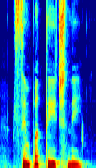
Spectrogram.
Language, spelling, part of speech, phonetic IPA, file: Ukrainian, симпатичний, adjective, [sempɐˈtɪt͡ʃnei̯], Uk-симпатичний.ogg
- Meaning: 1. nice, likable 2. sympathetic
